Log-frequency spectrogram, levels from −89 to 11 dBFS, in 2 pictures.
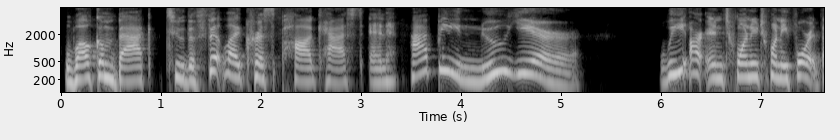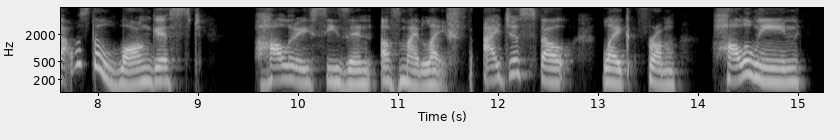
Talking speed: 120 wpm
